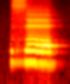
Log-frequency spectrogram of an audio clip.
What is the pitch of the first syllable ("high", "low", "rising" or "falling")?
low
